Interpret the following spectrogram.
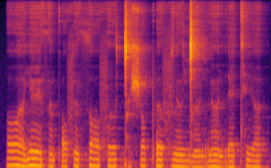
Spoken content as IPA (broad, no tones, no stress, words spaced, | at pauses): ɔɐ̯ jɛ̃θɐ̃pʼɔfɾə̃ θɔ fɤɡ͡ǀɘʃɾɔ pʼəf lə̃ŋ͡ǀɐ̃ rɐ̃rɛtʰɪɐ̯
